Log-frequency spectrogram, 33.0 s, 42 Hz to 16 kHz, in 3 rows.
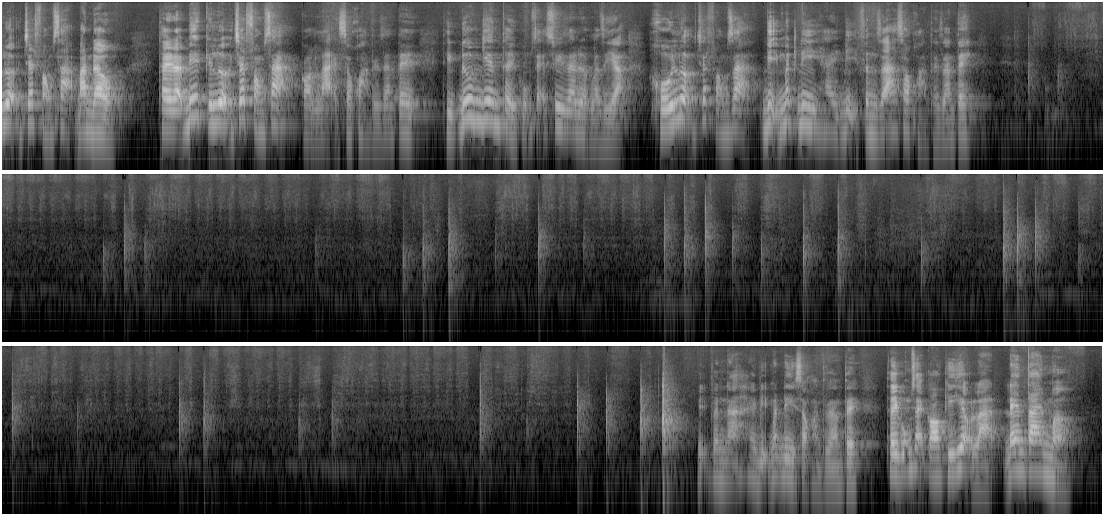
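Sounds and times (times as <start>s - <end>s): chalk writing on chalkboard: 10.1s - 29.0s.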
